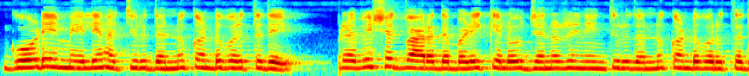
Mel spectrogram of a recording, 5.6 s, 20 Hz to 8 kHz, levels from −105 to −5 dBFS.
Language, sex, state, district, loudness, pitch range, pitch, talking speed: Kannada, female, Karnataka, Bidar, -16 LUFS, 235-255 Hz, 245 Hz, 115 wpm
